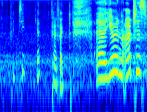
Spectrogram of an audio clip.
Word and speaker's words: Picchi: And last, but by no means least, we have, I hope I pronounce it correctly, Cristina Picchi. Picchi?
